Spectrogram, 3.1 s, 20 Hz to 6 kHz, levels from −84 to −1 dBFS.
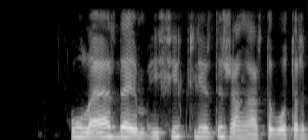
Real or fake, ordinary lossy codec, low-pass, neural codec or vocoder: real; none; 5.4 kHz; none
